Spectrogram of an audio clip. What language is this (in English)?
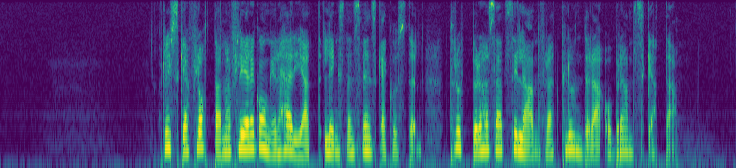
Swedish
